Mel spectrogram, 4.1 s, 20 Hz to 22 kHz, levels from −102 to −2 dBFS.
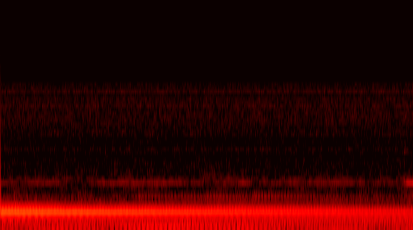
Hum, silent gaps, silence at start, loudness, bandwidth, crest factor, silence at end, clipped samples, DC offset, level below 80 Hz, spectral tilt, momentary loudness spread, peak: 60 Hz at -75 dBFS; none; 0 s; -64 LUFS; 6.6 kHz; 12 dB; 0 s; under 0.1%; under 0.1%; -78 dBFS; -7.5 dB/octave; 8 LU; -52 dBFS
